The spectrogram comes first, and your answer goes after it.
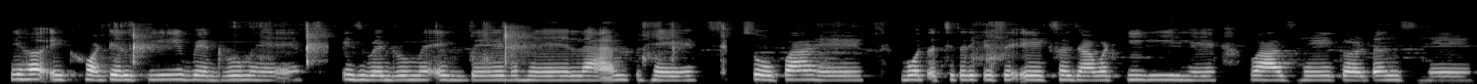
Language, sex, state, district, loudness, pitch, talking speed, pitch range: Hindi, female, Maharashtra, Nagpur, -19 LUFS, 205 Hz, 120 wpm, 200-215 Hz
